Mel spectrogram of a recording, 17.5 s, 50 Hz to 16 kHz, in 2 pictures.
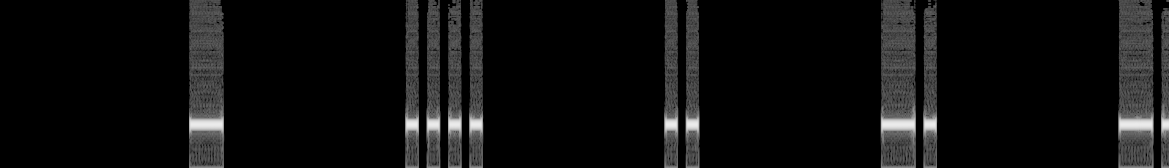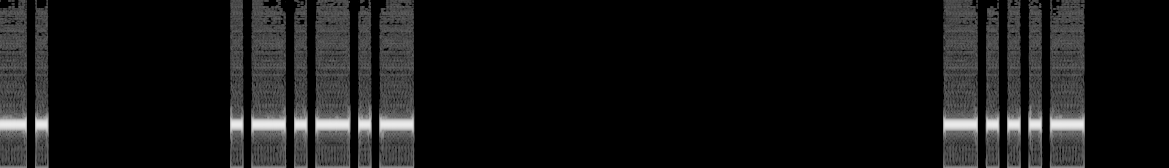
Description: Morse code, heard as a keyed tone, about 15 wpm, spaced as for 5 wpm, 1000 Hz. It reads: THING. <BT>
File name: qotdfiles / 5wpm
